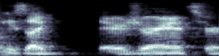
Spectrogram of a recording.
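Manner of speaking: mock deadpan, flat delivery. Retelling what a man answered, imitating his deadpan reply. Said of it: "like deadpan all that".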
